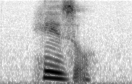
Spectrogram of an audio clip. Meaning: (noun) 1. A tree or shrub of the genus Corylus, bearing edible nuts called hazelnuts or filberts 2. The nut of the hazel tree 3. The wood of a hazelnut tree
- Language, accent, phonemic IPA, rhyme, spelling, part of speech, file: English, US, /ˈheɪzəl/, -eɪzəl, hazel, noun / adjective, En-us-hazel.ogg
